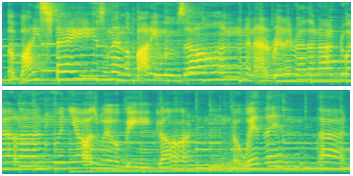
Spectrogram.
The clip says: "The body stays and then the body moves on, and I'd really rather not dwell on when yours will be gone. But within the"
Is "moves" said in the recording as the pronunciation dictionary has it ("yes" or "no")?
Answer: yes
